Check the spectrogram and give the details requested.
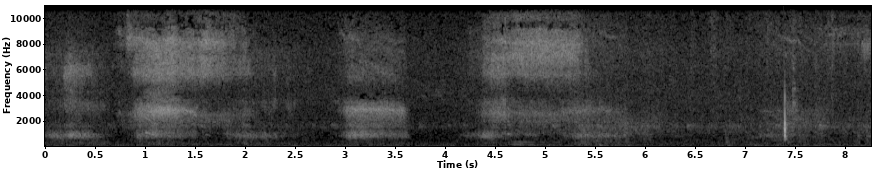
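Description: Soft, airy, rhythmic breathing noises with a faint rattle, about four breaths in eight seconds, then a sharp click: a cat snoring.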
